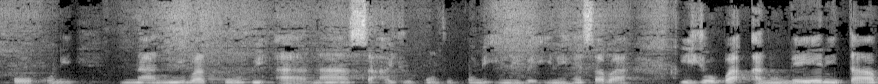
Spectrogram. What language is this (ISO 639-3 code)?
meh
